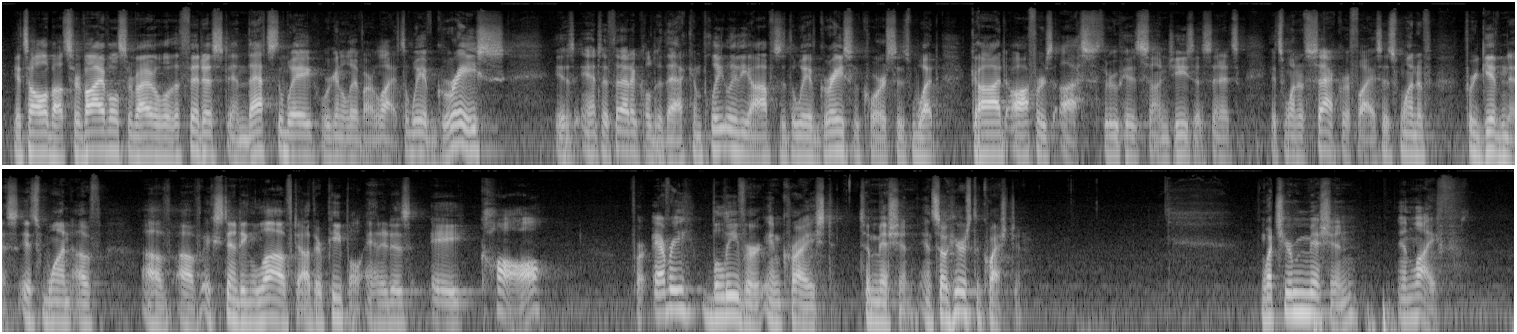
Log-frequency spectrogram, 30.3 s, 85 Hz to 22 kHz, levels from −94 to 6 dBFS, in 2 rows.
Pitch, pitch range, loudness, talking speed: 120 Hz, 115-135 Hz, -22 LUFS, 170 wpm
